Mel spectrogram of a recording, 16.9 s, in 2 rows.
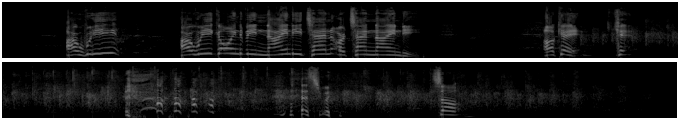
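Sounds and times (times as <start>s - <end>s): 
speech: 0.8s - 1.6s, 2.2s - 5.3s, 6.8s - 8.0s, 10.0s - 10.2s, 12.2s - 12.8s, 13.9s - 14.4s
laughter: 1.0s - 2.3s, 9.9s - 13.0s
audience clapping hands: 6.8s - 16.8s.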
